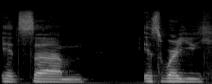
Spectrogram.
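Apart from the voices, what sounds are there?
No everyday noise stands out behind the speech.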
